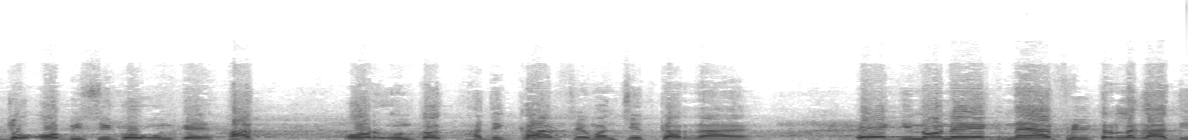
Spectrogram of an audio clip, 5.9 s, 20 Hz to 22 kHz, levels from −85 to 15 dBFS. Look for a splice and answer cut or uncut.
uncut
